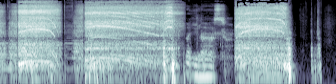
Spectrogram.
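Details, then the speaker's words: Cordless drill that had smelled burnt and stopped working, reassembled after carving out melted plastic: spins up in bursts with a rough, rattly grind over the motor whine; loose broken internal pieces are moving around inside and breaking further. "still sounds like crap because of that please moving around on the inside"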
